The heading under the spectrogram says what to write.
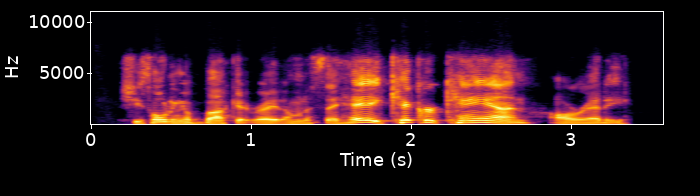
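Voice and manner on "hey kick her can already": slow, drawn-out voice projected across a distance. Yelling across the fight at a thug: yelling at the thug. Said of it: "I'm gonna yell over to the thug".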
